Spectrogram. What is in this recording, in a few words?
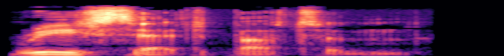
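"reset button", British English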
